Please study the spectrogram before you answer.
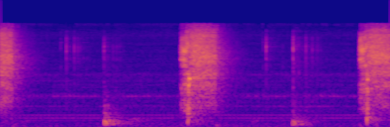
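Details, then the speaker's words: Model showman's engine boiler check valve tested with an airline after reseating the ball: sharp clacks as the ball slams onto its seat, with hiss bursts from the air pipe not sealing on the inlet. "Check valves are also known as clack valves because of the noise the ball makes as it suddenly slams onto the seat inside the valve."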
